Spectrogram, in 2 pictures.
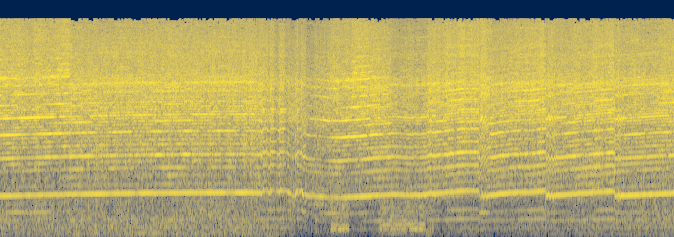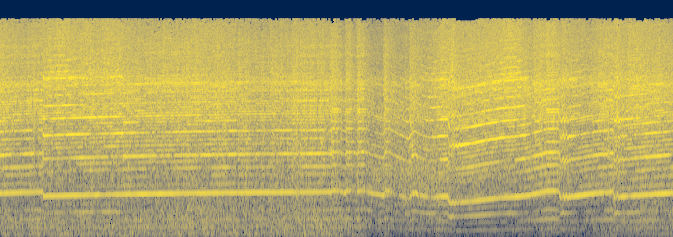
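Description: A racing car engine screams at high revs, dropping in pitch under braking and climbing again through quick gear shifts.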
